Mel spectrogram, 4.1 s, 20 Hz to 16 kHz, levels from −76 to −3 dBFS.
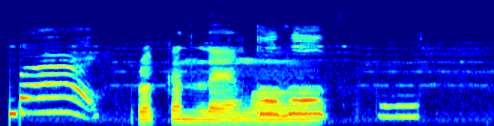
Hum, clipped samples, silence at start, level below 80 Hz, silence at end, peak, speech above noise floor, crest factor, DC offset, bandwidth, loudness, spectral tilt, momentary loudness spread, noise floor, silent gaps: none; under 0.1%; 0.05 s; -68 dBFS; 0.65 s; -6 dBFS; 31 dB; 20 dB; under 0.1%; 8 kHz; -24 LUFS; -5.5 dB/octave; 15 LU; -54 dBFS; none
